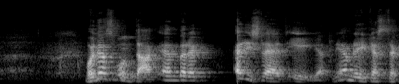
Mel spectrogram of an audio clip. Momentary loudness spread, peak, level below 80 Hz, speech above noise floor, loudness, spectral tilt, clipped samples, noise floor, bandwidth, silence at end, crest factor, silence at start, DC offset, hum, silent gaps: 11 LU; 0 dBFS; -78 dBFS; 27 dB; -22 LUFS; -3 dB/octave; under 0.1%; -50 dBFS; 14.5 kHz; 0 s; 24 dB; 0.1 s; under 0.1%; none; none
